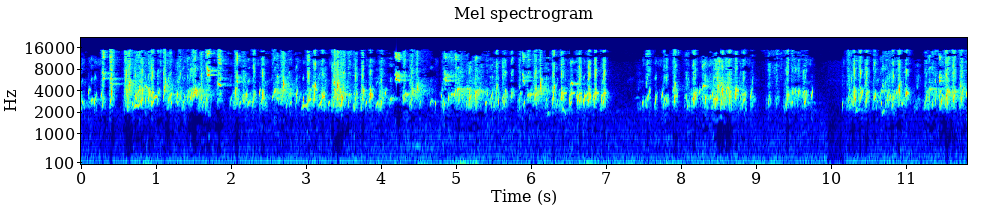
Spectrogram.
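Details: Captive-training song of European goldfinch, played during the moult: long runs of rapid, high twittering with buzzy and tinkling trills, interrupted by two short pauses, low hum throughout.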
